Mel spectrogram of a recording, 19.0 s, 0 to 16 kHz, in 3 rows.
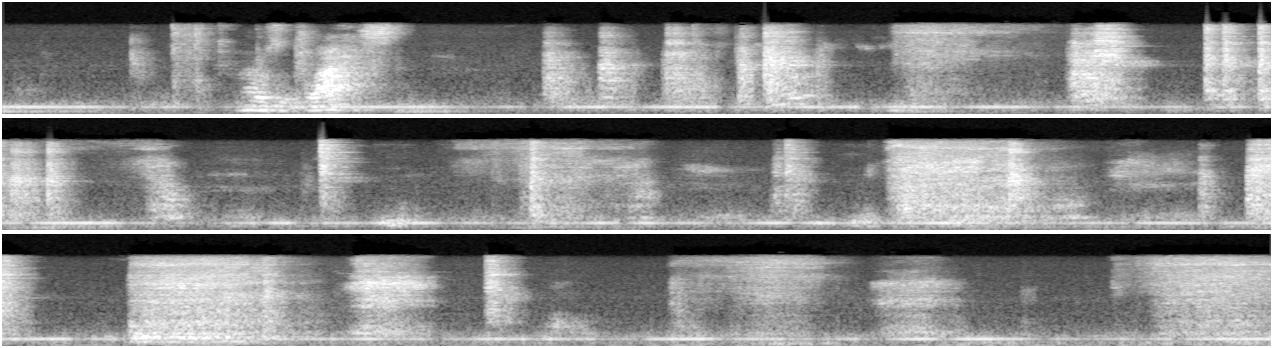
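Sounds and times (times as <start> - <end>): man breathing hard: 6.9 - 14.9, 16.0 - 17.6.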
